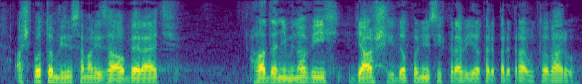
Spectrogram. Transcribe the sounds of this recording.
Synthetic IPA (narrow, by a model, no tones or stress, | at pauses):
ʔaʃpɔt̪ɔmbizmɛsamalizaɔbɛɾac | ɦlad̪aɲiːmnɔʋiːɣɟalʃiːɣd̪ɔpl̩ɲuʊjuːt͡sixpɾaʋiɟɛlpɾɛpɾɛpɾaʋut̪ɔʋaɾṵ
